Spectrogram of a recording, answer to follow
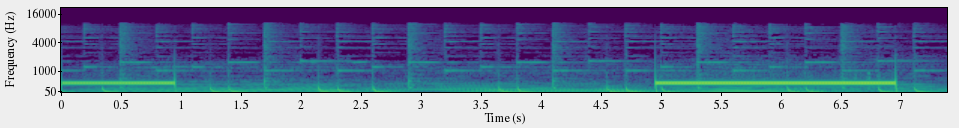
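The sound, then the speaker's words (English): A phone call being placed by a radio show: a quick run of dialing beeps and tones, with a steady ringback tone droning before and after, loud with no one talking. “We'll get her on the phone and we'll find out what's going on, okay?”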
